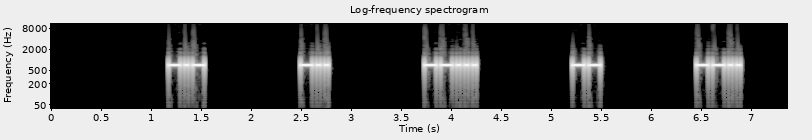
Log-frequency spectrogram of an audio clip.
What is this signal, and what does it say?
Morse code, heard as a keyed tone, about 32 wpm, spaced as for 8 wpm, 700 Hz. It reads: KD7MZ
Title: USA Call Signs - 8x Character Spacing - 30wpm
